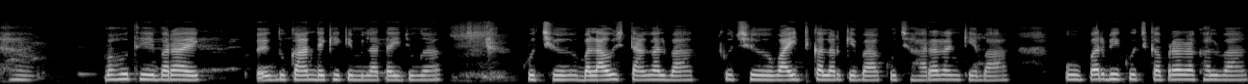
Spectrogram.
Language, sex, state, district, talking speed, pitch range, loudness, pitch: Hindi, female, Jharkhand, Sahebganj, 145 wpm, 210-225 Hz, -21 LUFS, 215 Hz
